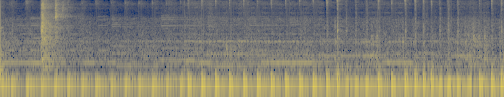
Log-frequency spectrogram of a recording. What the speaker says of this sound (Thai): ลองฟังเสียงท่อ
